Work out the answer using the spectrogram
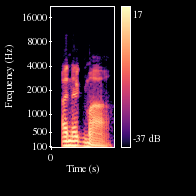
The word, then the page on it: enigma: American English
